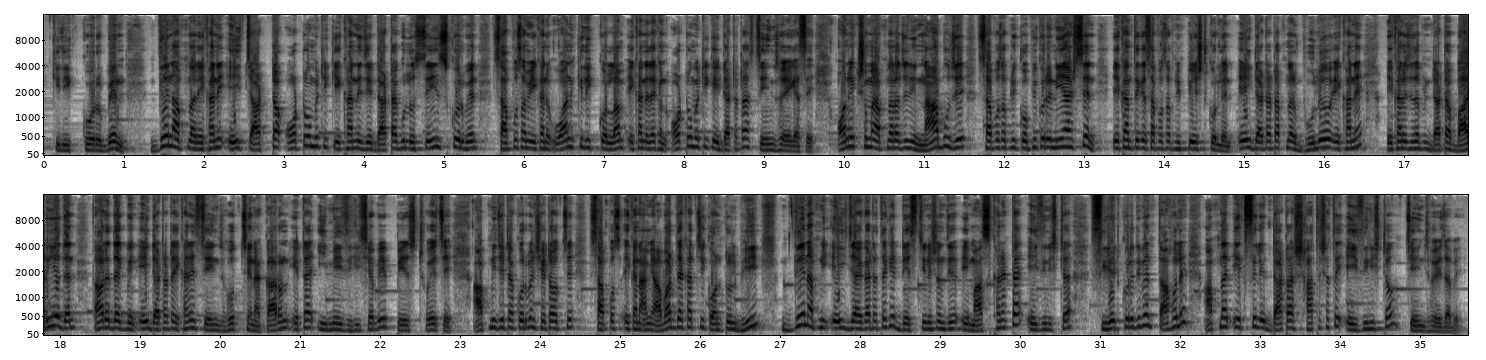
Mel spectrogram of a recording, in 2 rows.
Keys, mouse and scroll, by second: 1.7 click, 3.9 alt+Tab, 5.1 click, 6.4 click, 6.8 alt+Tab, 7.6 click, 9.8 click, 10.9 Delete, 12.5 click, 13.9 click, 14.7 click, 15.7 alt+Tab, 16.9 click, 17.9 click, 18.4 alt+Tab, 18.9 alt+Tab, 21.0 click, 22.7 click, 24.8 click, 25.3 Delete, 26.1 ctrl+v, 27.5 click, 31.9 click, 33.1-35.6 drag.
